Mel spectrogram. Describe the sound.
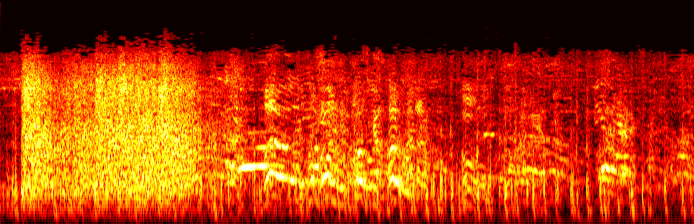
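A dense roar of gunfire fills the first couple of seconds, then sharp cracks keep popping beneath a chaotic jumble of shouting voices and cries, including a masked man's cry, as shots ring out in darkness lit by fires.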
